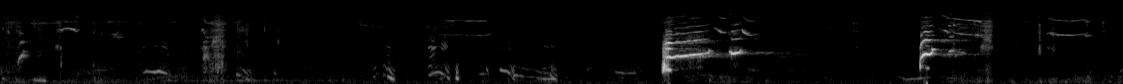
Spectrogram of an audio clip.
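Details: Yakutian Laika in November 2020: mostly faint rustling and soft sounds, then two loud, sharp, ringing yelps a few seconds apart near the end.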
